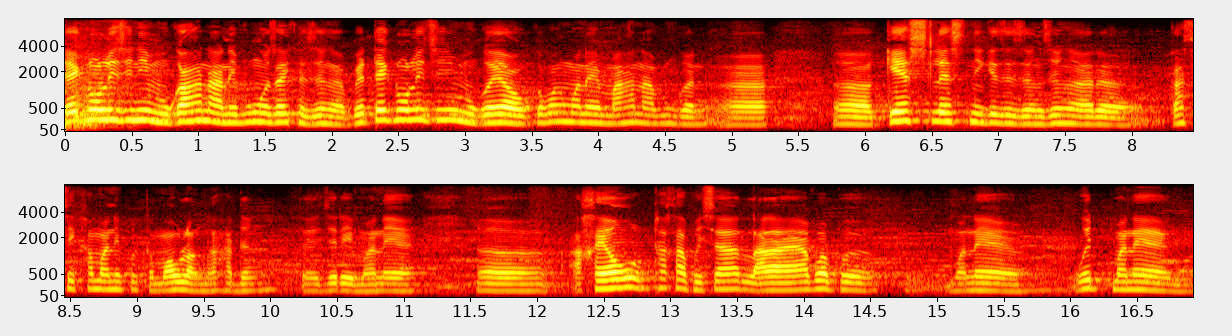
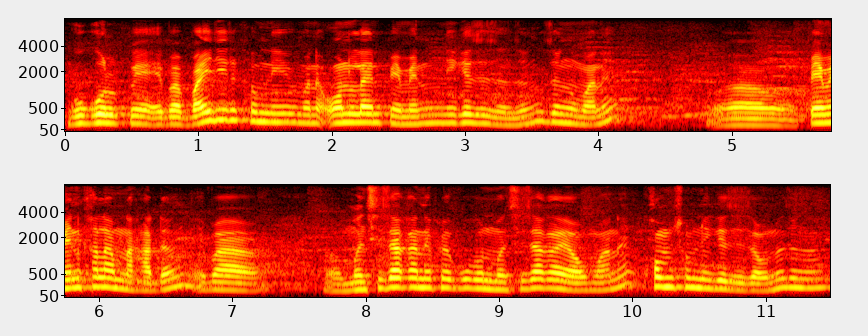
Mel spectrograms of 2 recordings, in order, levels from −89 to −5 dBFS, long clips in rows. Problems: low volume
